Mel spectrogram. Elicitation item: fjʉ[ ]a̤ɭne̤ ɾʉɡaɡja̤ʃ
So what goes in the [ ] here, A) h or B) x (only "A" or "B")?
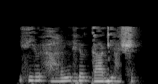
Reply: A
